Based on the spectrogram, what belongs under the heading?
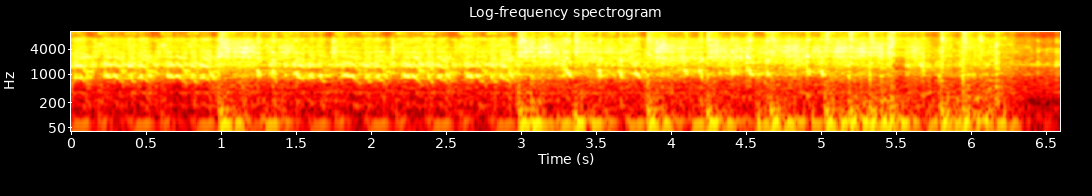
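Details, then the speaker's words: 1974 Harley-Davidson Ironhead chopper unrun for 15+ years, with fresh fuel and oil and no exhaust pipe; fans are in the background. Rough, uneven cranking with pops and sputters as it blasts out gunk; a stumbling start after long storage. "oh she's blasting all sorts of stuff out foreign"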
